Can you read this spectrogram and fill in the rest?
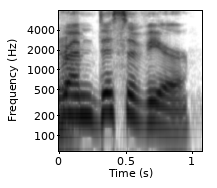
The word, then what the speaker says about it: Remdesivir: How do you say it? Remdesivir? – Yeah. Remdesivir.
